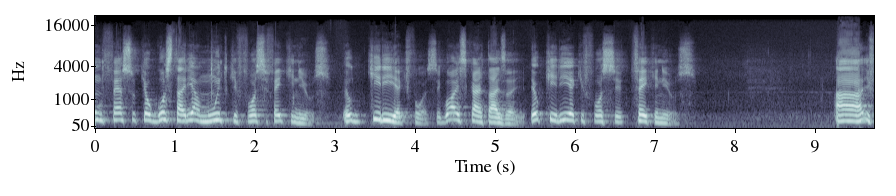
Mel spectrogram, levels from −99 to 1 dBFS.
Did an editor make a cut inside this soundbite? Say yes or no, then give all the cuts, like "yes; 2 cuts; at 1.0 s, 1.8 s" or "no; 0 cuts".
yes; 3 cuts; at 3.0 s, 5.4 s, 6.6 s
